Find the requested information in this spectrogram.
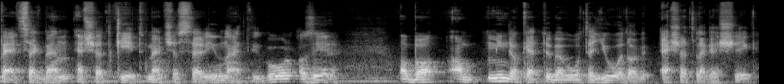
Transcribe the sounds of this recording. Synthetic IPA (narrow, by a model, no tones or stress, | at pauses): pɛrt̪sɛɡbɛnɛʃɛt̪keːt̪mɛnt͡ʃɛst̪ɛrjunajt̪id̪boːlɒzeːr | ɒbːɒɒmind̪ɒkɛt̪ːøːbɛvo̞lt̪ɛɟjoːɒd̪ɒɡɛʃɛt̪lɛɡɛʃːeːɡ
